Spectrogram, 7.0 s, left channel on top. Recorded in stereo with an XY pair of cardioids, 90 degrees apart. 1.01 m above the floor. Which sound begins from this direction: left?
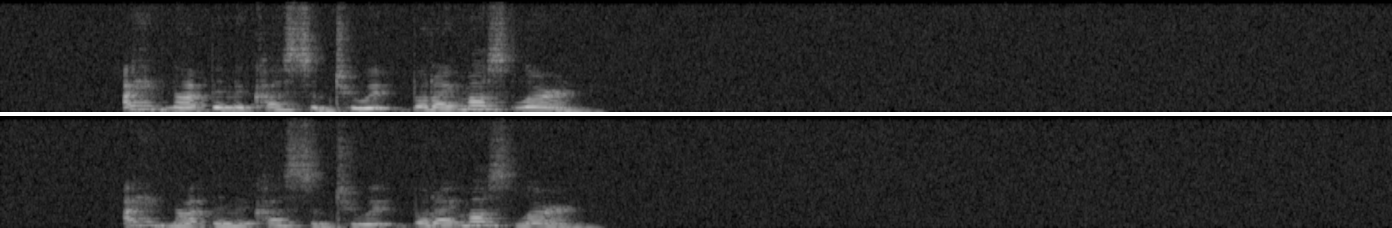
A woman speaking, at 0.6 s.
